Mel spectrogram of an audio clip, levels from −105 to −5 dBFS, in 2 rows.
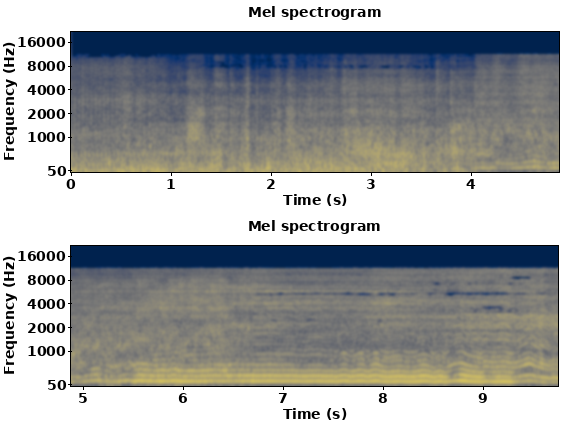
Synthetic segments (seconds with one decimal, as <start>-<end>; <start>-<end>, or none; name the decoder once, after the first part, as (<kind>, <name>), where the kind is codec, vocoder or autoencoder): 3.7-6.7 (codec, HILCodec)

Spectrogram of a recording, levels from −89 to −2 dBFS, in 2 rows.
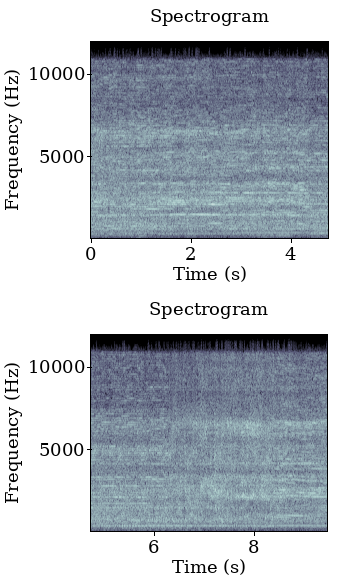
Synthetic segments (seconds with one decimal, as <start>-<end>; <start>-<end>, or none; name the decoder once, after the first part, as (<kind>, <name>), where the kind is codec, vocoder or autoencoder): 6.3-8.4 (codec, HILCodec)

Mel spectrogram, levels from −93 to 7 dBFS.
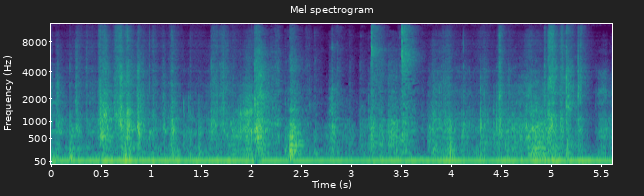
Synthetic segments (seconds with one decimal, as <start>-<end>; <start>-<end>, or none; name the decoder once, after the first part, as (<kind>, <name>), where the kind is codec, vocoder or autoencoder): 0.0-2.1 (codec, HILCodec); 3.7-5.6

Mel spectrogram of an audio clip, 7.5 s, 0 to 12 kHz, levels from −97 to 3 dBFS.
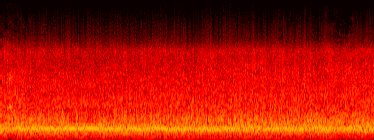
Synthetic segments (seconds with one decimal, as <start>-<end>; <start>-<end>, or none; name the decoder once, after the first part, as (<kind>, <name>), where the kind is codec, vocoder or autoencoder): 0.0-0.6 (codec, HILCodec); 6.5-7.1

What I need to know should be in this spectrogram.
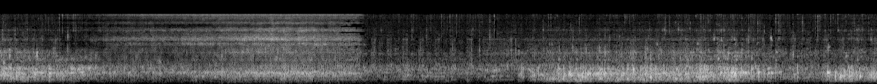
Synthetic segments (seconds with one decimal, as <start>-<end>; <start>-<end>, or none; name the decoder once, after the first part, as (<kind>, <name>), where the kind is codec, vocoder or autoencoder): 0.6-3.4 (codec, HILCodec)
